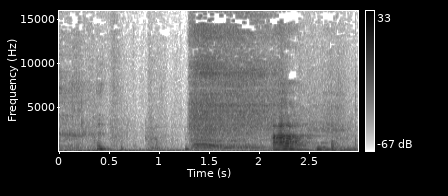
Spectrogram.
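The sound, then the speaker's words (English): A deep breath drawn in sounds as a breathy, airy inhale, with short voiced vocal sounds and low room noise around it. “Whoa, the podcast listeners, that was a very deep breath you just took.”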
